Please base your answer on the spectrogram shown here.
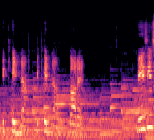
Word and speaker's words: echidna: Okay, so it is pronounced echidna.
